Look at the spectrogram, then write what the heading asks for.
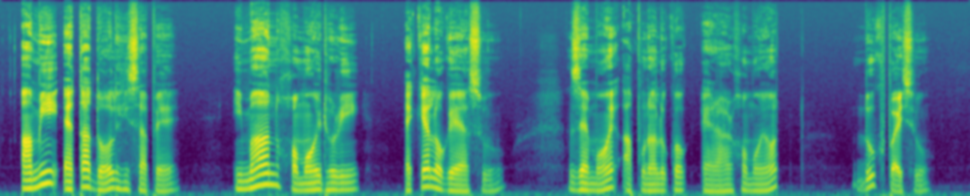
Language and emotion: Assamese, sad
